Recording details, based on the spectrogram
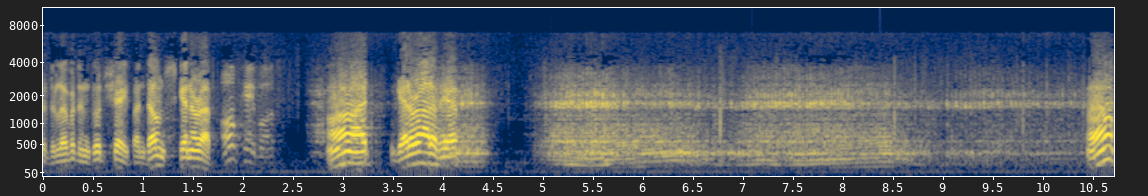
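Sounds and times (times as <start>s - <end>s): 
speech: 0.0s - 5.4s, 10.5s - 10.7s
heavy truck engine pulling a trailer away from a ranch: 4.9s - 10.7s.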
